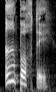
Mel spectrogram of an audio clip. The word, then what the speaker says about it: importer: Importer, okay, IM, then a consonant, so it's the nasal importer, importer.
